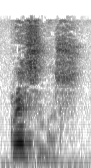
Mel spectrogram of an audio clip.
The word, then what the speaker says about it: Christmas: the beginning that is christmas so christmas is spelled as c-h-r-i-s-t-m-a-s christmas not christmas but it is christmas now we come to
